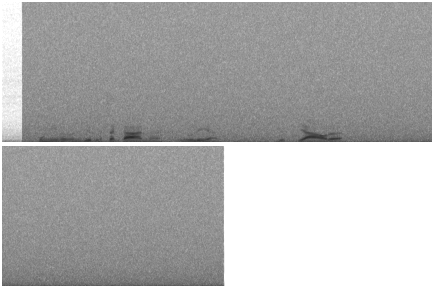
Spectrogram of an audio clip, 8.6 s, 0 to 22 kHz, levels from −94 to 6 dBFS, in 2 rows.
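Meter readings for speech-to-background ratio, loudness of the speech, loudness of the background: 6.5 dB, -22.5 LUFS, -29.0 LUFS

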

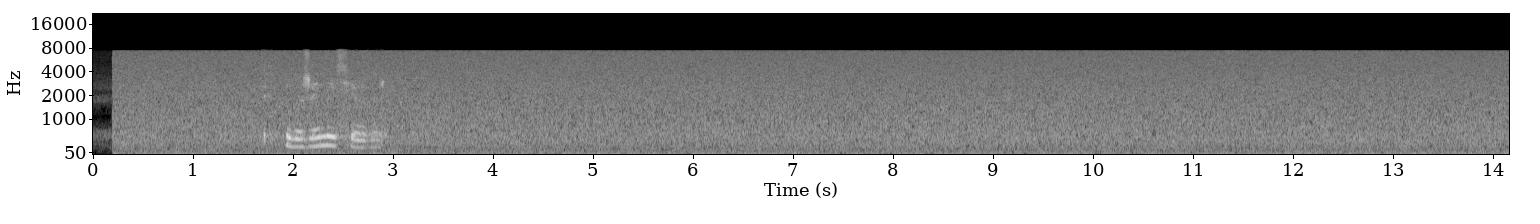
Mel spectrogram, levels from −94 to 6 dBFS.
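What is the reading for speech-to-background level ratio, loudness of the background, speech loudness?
9.0 dB, -26.5 LUFS, -17.5 LUFS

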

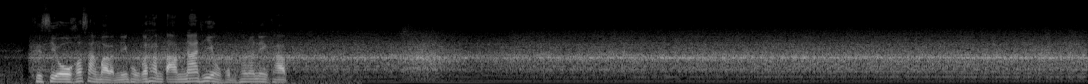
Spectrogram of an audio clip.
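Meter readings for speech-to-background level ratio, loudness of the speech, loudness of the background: 6.5 dB, -26.0 LUFS, -32.5 LUFS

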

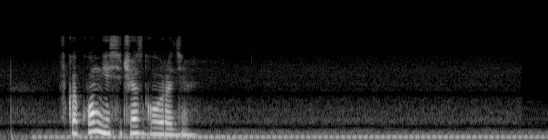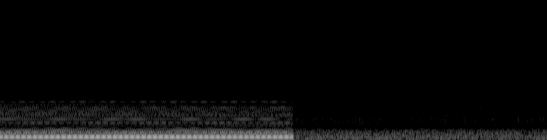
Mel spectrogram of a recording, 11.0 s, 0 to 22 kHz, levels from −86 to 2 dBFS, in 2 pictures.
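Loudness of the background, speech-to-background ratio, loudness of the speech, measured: -37.5 LUFS, 18.0 dB, -19.5 LUFS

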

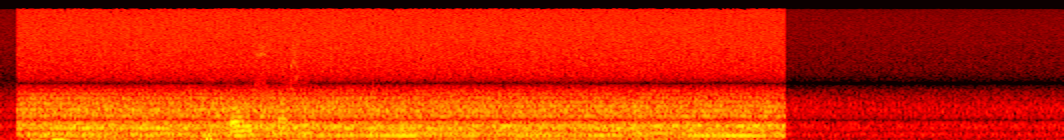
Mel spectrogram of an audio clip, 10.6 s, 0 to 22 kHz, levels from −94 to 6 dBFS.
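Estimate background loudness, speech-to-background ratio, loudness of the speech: -23.5 LUFS, -5.0 dB, -28.5 LUFS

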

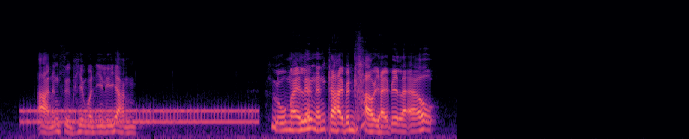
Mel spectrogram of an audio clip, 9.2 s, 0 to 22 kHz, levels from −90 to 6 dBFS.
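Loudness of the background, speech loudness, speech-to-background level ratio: -35.0 LUFS, -23.5 LUFS, 11.5 dB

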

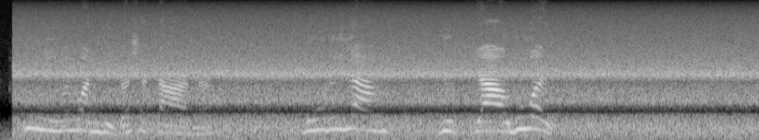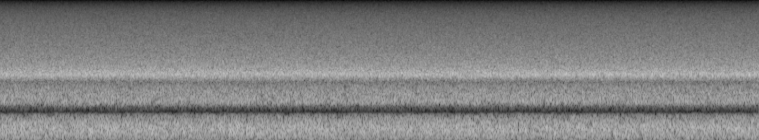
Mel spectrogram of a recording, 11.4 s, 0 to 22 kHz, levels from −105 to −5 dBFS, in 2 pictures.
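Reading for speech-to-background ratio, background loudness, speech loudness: 1.5 dB, -26.5 LUFS, -25.0 LUFS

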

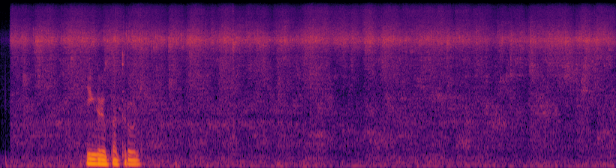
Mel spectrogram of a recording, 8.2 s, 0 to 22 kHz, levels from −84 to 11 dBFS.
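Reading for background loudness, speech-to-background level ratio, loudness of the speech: -26.5 LUFS, 7.5 dB, -19.0 LUFS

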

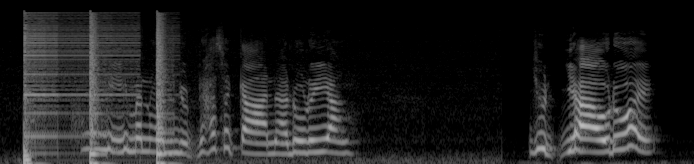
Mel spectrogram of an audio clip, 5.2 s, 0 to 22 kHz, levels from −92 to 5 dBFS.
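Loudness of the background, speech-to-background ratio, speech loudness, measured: -35.5 LUFS, 2.0 dB, -33.5 LUFS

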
